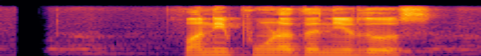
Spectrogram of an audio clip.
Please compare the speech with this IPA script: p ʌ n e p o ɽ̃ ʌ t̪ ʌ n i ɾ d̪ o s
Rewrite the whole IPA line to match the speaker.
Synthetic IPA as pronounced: p ʌ n i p u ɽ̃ ʌ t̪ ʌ n i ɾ d̪ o s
